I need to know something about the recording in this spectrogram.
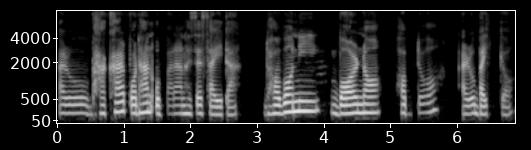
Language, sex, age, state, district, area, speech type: Assamese, female, 18-30, Assam, Tinsukia, urban, spontaneous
